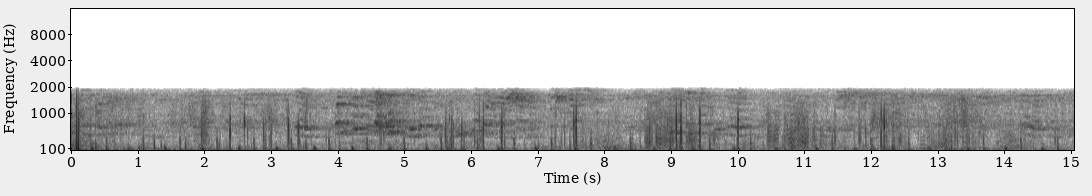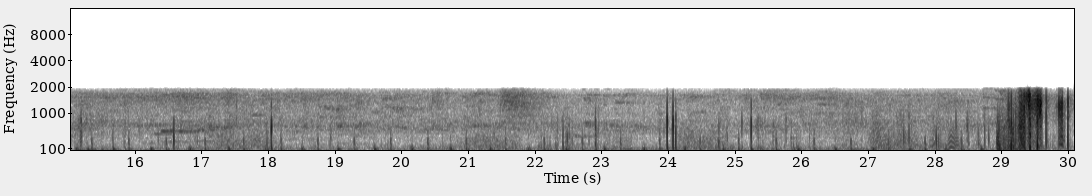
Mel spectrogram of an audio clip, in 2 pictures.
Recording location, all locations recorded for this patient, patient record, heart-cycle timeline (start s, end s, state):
aortic valve (AV)
aortic valve (AV)+pulmonary valve (PV)+tricuspid valve (TV)+mitral valve (MV)
#Age: Child
#Sex: Male
#Height: 161.0 cm
#Weight: 61.3 kg
#Pregnancy status: False
#Murmur: Absent
#Murmur locations: nan
#Most audible location: nan
#Systolic murmur timing: nan
#Systolic murmur shape: nan
#Systolic murmur grading: nan
#Systolic murmur pitch: nan
#Systolic murmur quality: nan
#Diastolic murmur timing: nan
#Diastolic murmur shape: nan
#Diastolic murmur grading: nan
#Diastolic murmur pitch: nan
#Diastolic murmur quality: nan
#Outcome: Abnormal
#Campaign: 2014 screening campaign
0.00	25.81	unannotated
25.81	25.95	diastole
25.95	26.04	S1
26.04	26.18	systole
26.18	26.28	S2
26.28	26.50	diastole
26.50	26.60	S1
26.60	26.74	systole
26.74	26.84	S2
26.84	27.06	diastole
27.06	27.18	S1
27.18	27.30	systole
27.30	27.40	S2
27.40	27.62	diastole
27.62	27.72	S1
27.72	27.84	systole
27.84	27.92	S2
27.92	28.17	diastole
28.17	28.27	S1
28.27	28.40	systole
28.40	28.50	S2
28.50	28.72	diastole
28.72	30.10	unannotated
